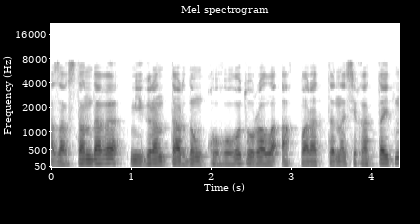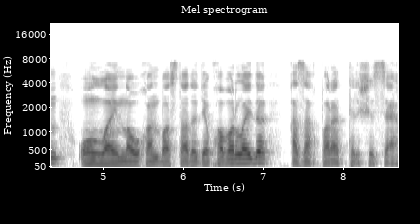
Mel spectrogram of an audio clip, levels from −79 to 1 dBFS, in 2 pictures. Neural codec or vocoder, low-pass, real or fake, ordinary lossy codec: none; 7.2 kHz; real; Opus, 64 kbps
